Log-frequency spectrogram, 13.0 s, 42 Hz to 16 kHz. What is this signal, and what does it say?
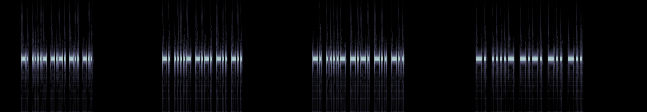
Morse code, heard as a keyed tone, about 38 wpm, 700 Hz. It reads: N4CDD N4CDD N4CDD N4CDD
